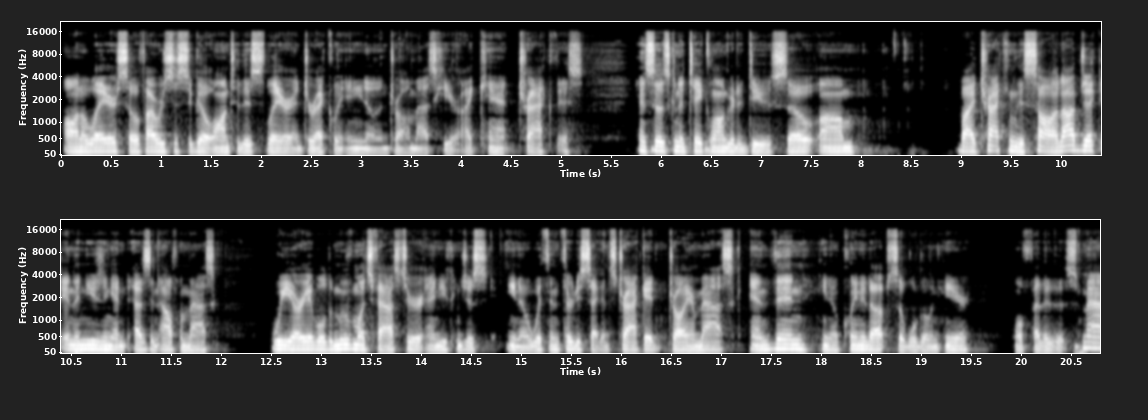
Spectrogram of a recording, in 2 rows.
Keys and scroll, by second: 7.4 ctrl+z, 7.8 ctrl+z, 19.0 f.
